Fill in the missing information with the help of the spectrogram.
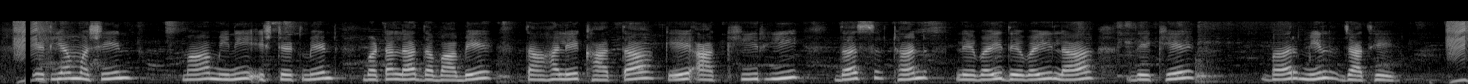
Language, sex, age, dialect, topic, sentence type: Chhattisgarhi, female, 18-24, Western/Budati/Khatahi, banking, statement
